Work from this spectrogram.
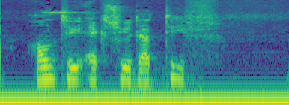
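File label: "anti-exudatief", Dutch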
